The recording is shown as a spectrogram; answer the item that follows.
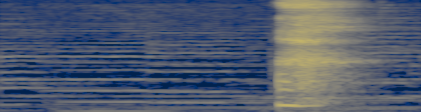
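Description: A woman's short, breathy "uh" like a sigh, about one and a half seconds in, over quiet background music of sustained string-like tones.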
